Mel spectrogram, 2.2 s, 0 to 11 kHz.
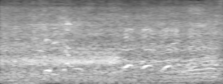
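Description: Honda NSR250R's two-stroke V-twin engine being revved up and down repeatedly as the bike is ridden hard through tight turns, with a quick run of short rising revs around the middle.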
